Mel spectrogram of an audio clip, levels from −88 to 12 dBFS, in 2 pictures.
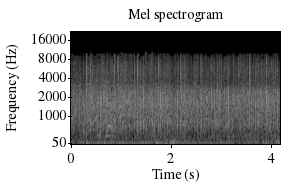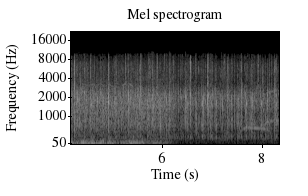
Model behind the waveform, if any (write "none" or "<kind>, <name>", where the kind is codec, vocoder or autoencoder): none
